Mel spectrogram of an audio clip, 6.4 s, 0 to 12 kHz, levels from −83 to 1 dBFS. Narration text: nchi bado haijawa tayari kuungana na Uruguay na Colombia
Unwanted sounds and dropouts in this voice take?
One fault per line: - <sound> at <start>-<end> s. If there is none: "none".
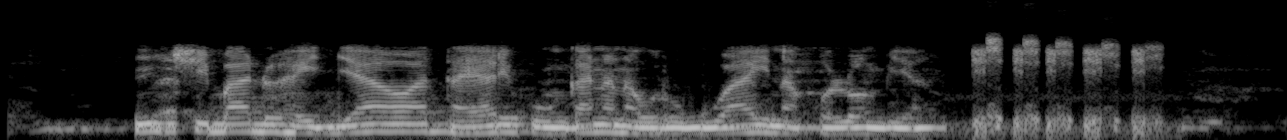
- laugh at 4.9-5.8 s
